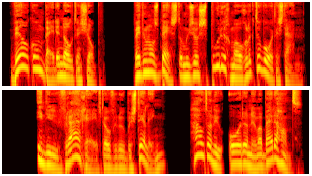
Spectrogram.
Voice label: Voice Over voor Telefoonsysteem

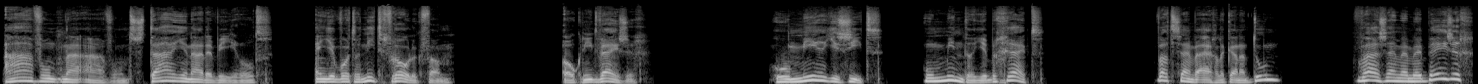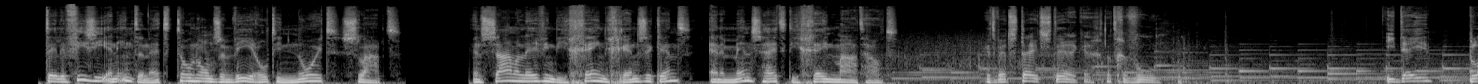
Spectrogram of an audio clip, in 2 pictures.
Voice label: Voice Over Webvideos Bespiegelend, Dutch voice over; beautiful, deep voice; male voice over

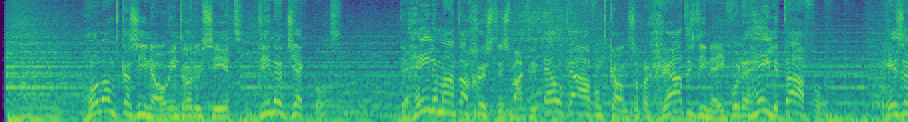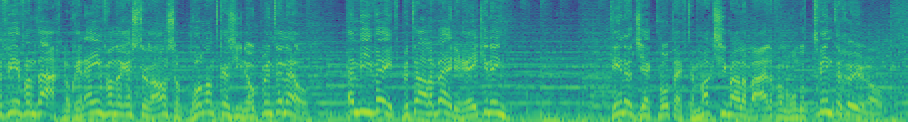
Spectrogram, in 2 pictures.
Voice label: Voice Over Commercials Energiek, Stemacteur

